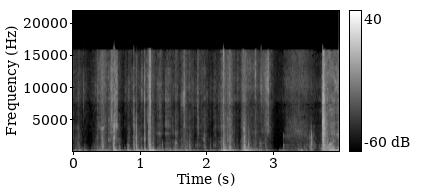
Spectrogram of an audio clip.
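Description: Irregular rustling, scraping and knocking of hands working a car's cabin air filter out of its plastic housing, with handling noise right at the microphone. Louder knocks come about a second in and again a little past halfway.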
